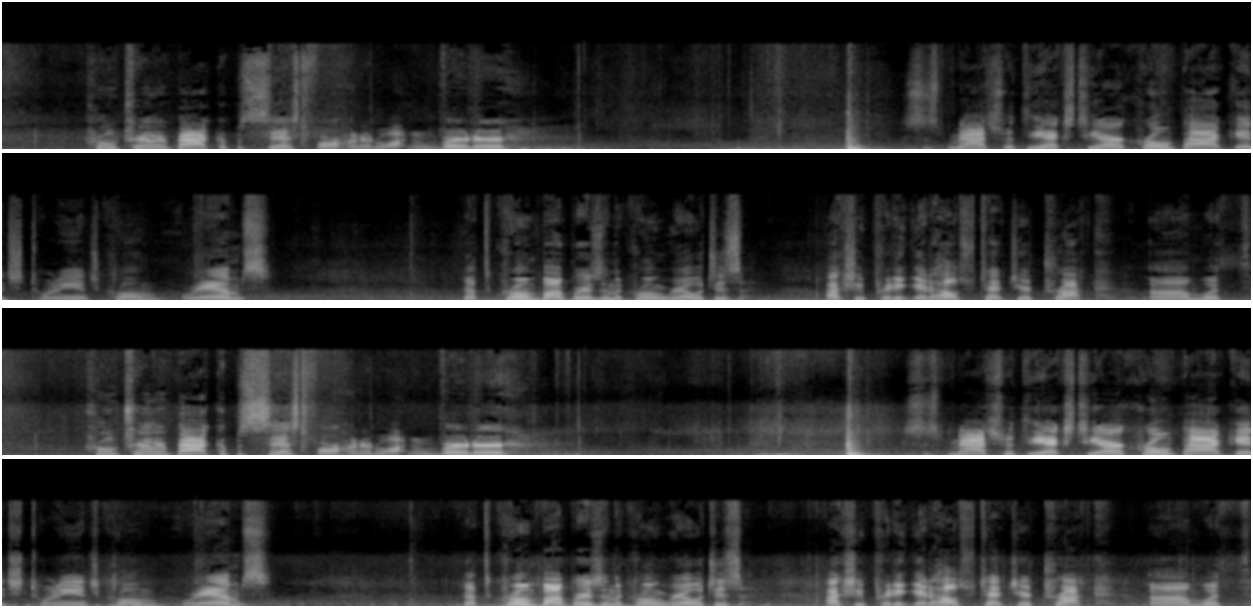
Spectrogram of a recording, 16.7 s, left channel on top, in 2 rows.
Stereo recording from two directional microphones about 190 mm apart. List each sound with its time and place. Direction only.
0.8 s speech: 15° left (ahead or behind)
6.0 s speech: 10° left (ahead or behind)
11.3 s speech: 5° right (ahead or behind)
